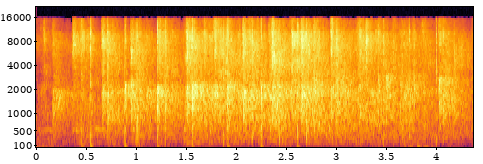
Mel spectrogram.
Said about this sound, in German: also erstmal einen herzlichen Applaus dafür.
